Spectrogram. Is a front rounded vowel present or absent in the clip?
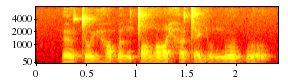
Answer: present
